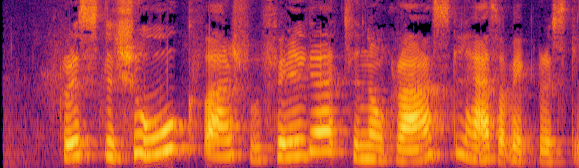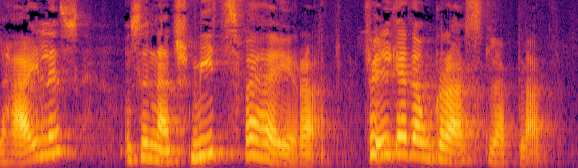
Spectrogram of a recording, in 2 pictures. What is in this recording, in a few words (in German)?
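vorstellung, O-Ton Hunsrück; Völkenroth; stellt sich vor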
